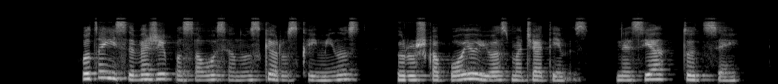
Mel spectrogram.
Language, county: Lithuanian, Marijampolė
